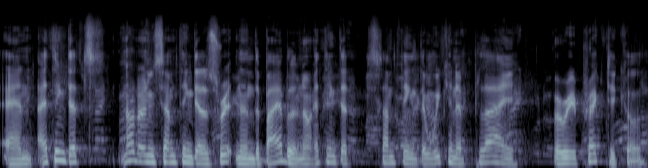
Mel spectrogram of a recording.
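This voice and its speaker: A man with a German accent and a fairly high pitch talks at a very fast pace, with ordinary pitch variation and very even loudness. Noticeable background noise runs under the recording. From northern Germany. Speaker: pastor. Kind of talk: sermon. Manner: halting, many fillers.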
